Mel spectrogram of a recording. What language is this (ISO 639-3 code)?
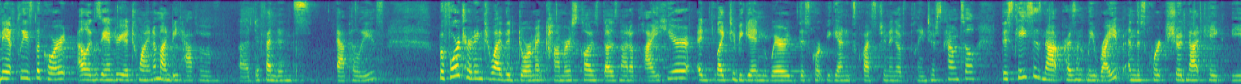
eng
